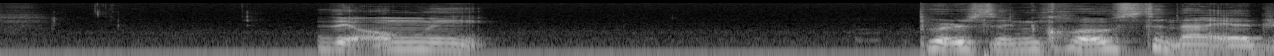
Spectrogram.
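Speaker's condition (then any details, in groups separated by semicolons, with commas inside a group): Cerebral palsy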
